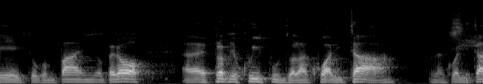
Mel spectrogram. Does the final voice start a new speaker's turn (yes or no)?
no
